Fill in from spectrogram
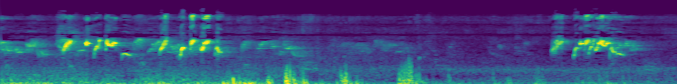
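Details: Indonesian-type red-whiskered bulbul delivering southern folk-style song used for tutoring young birds. Quick clusters of liquid, chirpy whistled notes come in bursts, pause, then return near the end, with some low thumping noise underneath.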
